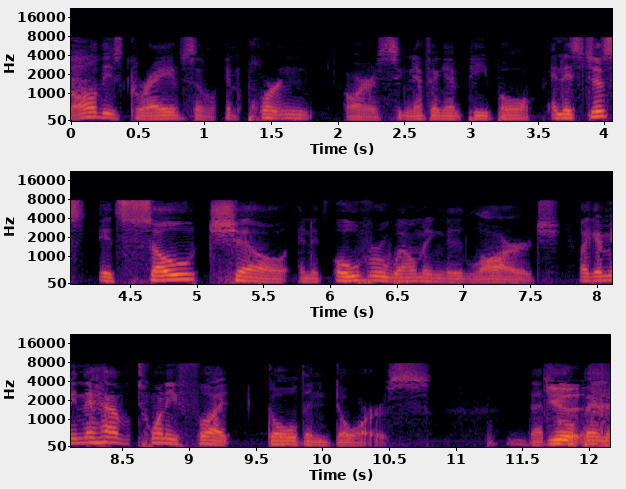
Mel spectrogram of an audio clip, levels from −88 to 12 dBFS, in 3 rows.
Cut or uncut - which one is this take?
cut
